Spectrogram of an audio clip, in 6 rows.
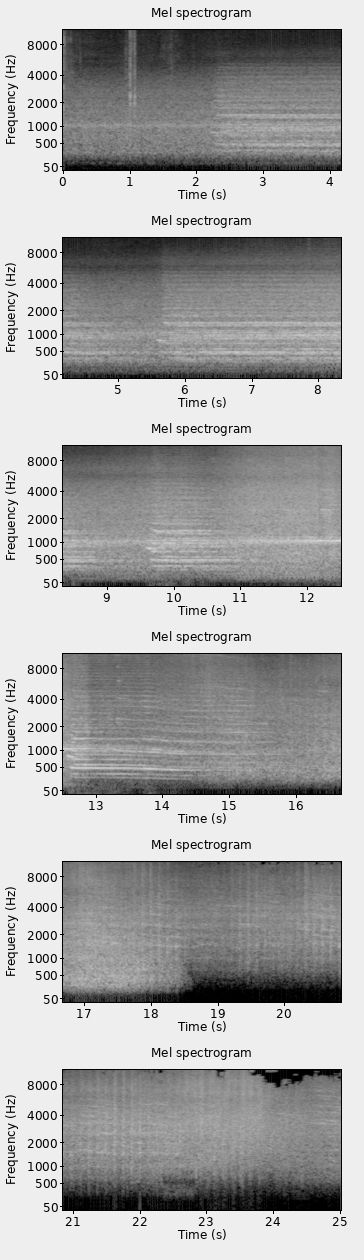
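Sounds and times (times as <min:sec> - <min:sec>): train wheels rolling on rails: 0:00.0 - 0:25.0
train air horn blasts: 0:02.2 - 0:08.9, 0:09.5 - 0:15.8.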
